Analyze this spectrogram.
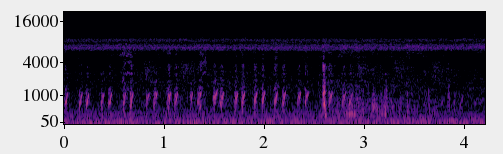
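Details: White-breasted waterhen responding to a lure in an oil palm plantation never trapped before. A quick run of short, croaking notes repeats several times a second, then fades, over a steady high hiss.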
